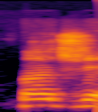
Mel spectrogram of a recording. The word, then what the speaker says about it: budget: Rồi anh chị đọc lại cái từ phát âm này giùm em với budget.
